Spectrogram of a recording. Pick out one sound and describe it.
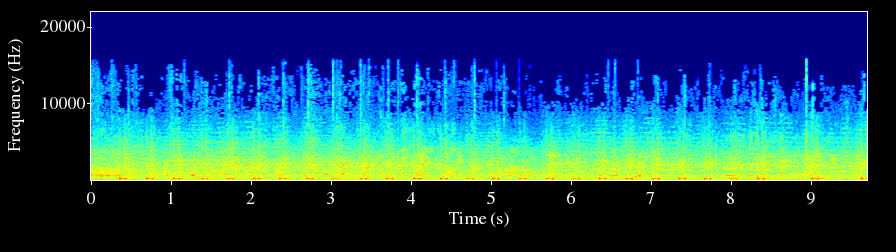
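A stadium crowd claps and bangs noisemakers to a steady fast beat.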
